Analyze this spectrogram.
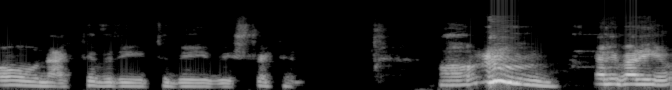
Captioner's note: clears throat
